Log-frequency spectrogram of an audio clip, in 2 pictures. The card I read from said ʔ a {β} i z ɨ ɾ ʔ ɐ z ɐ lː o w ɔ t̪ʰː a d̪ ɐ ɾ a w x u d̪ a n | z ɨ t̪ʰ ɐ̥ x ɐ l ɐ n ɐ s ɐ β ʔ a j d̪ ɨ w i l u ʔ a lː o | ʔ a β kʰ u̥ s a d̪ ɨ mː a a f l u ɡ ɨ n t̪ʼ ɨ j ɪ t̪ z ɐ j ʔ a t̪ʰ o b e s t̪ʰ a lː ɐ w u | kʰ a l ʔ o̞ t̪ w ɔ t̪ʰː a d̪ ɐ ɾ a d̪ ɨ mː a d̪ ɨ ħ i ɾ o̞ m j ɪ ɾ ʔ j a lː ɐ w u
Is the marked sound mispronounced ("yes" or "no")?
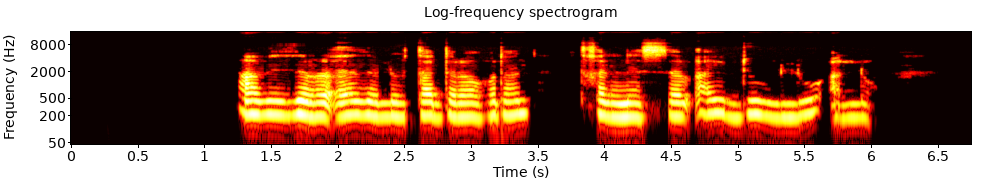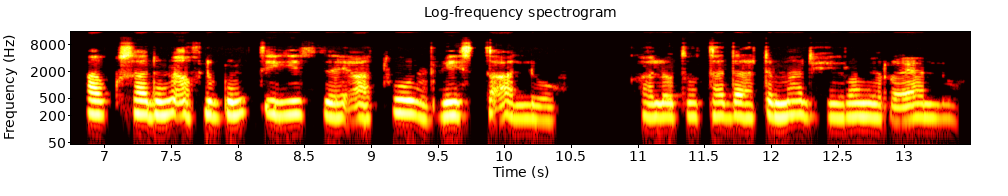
no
